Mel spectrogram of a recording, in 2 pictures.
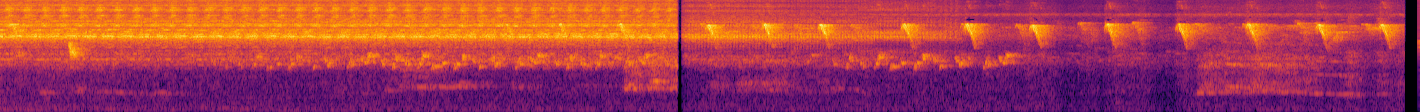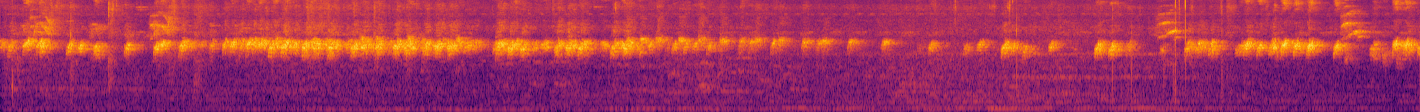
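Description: Birds chirping and calling: first a steady high chirping, then a run of quick, repeated down-sweeping calls, then continuous high warbling. The sound changes abruptly about seven and fourteen seconds in.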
